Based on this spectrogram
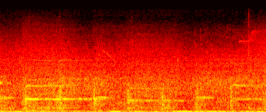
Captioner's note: surf pounding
